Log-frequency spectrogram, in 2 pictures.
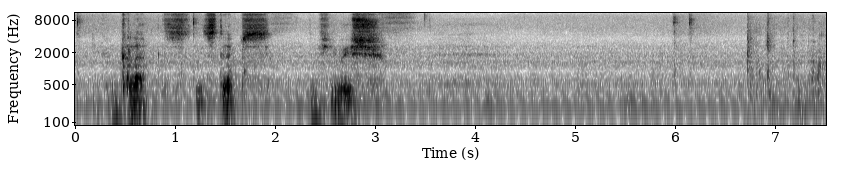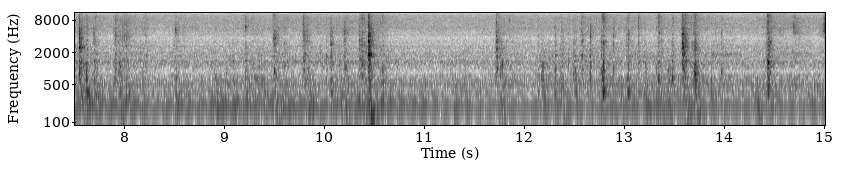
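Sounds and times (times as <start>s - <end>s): low steady hum: 0.0s - 15.0s
mouse clicks: 6.0s - 6.2s
keyboard typing: 6.0s - 8.2s, 9.1s - 10.6s, 11.7s - 14.6s.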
